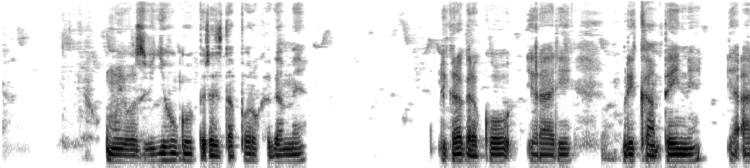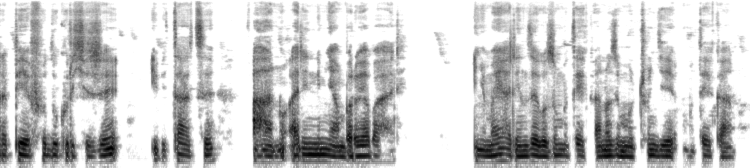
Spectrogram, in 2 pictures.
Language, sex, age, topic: Kinyarwanda, male, 18-24, government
